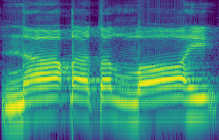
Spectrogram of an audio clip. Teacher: الف مدہ کو ایک الف کے برابر کھینچ کر پڑھیں گے.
